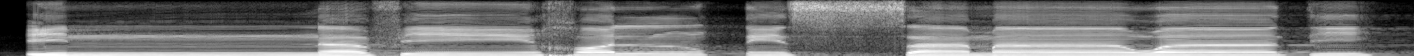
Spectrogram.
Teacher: huruf ma kita panjangkan 2 harokat karena terdapat alif kecil di atasnya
